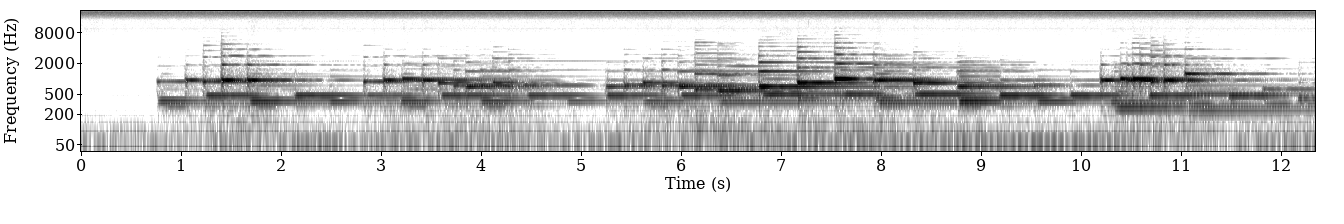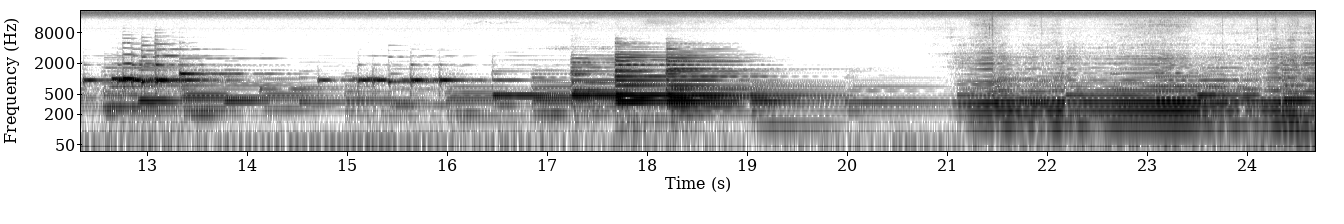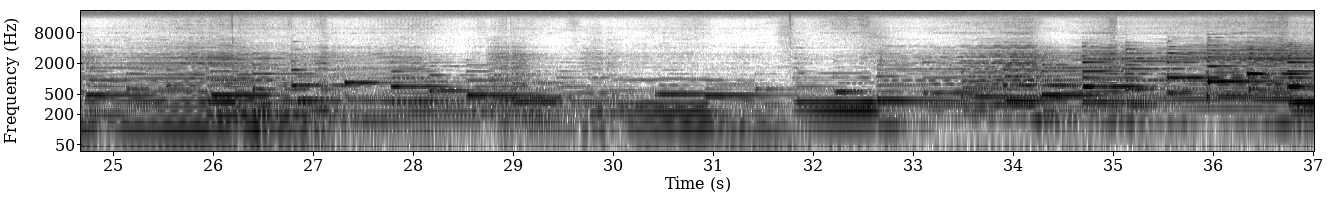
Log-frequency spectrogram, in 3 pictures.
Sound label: Variations for cello & piano in E flat major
